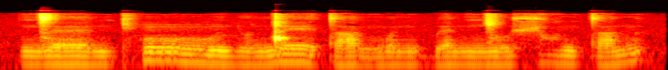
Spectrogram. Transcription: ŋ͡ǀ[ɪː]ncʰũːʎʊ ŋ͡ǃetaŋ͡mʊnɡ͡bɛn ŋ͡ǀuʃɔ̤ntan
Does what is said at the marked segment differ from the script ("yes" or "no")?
yes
